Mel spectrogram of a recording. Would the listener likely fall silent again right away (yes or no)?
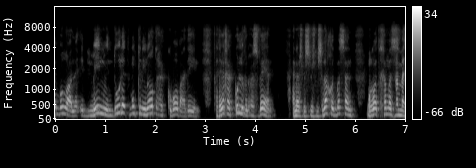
yes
